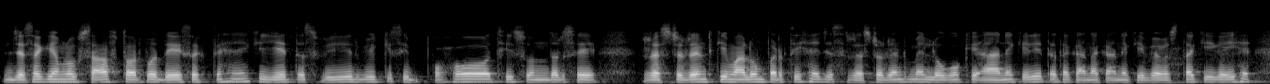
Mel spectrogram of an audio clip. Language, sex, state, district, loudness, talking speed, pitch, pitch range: Hindi, male, Bihar, Darbhanga, -21 LUFS, 190 wpm, 115 Hz, 110-120 Hz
